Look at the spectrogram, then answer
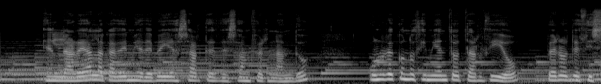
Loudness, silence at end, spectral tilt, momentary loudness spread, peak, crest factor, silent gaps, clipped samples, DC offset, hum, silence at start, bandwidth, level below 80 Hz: -25 LUFS; 0 s; -6.5 dB/octave; 9 LU; -10 dBFS; 14 dB; none; under 0.1%; under 0.1%; none; 0 s; 14.5 kHz; -62 dBFS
